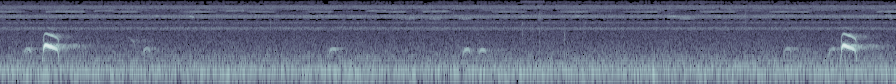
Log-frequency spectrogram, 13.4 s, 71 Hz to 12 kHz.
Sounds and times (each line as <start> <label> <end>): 0.0 cicadas 13.4
0.4 unknown bird (seems like cuckoo) 1.4
6.9 unknown bird (seems like cuckoo) 7.4
11.8 unknown bird (seems like cuckoo) 13.3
